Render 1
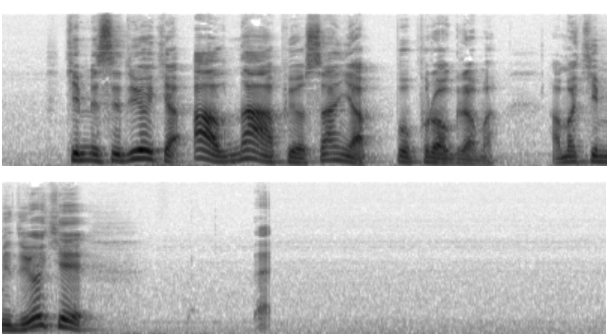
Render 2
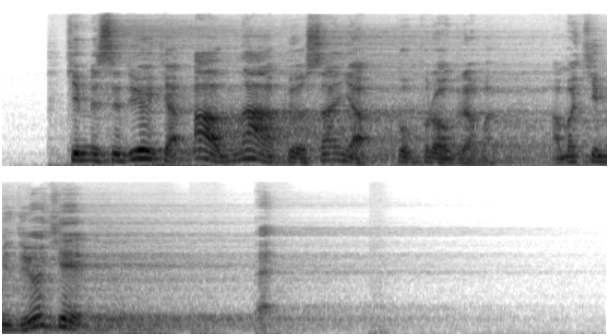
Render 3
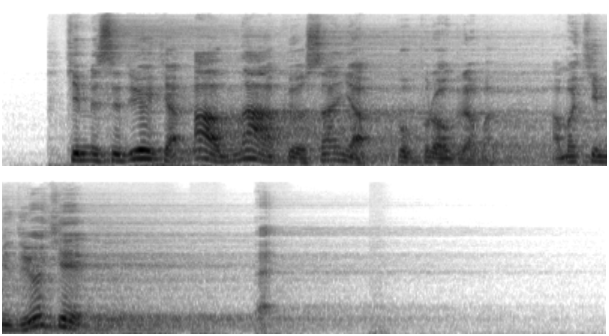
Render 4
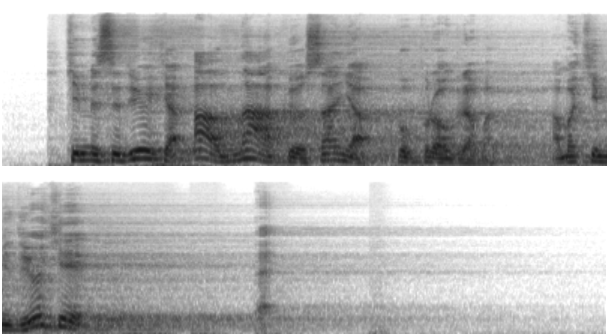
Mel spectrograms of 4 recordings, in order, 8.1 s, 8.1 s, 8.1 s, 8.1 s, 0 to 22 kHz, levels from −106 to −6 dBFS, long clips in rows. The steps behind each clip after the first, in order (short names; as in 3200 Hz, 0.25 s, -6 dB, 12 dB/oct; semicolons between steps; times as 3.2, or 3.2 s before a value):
gate with hold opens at -50 dBFS; low shelf 66 Hz +9.5 dB; two-slope reverb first 0.24 s, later 3.8 s, from -20 dB, DRR 4.5 dB
nothing audible
limiter -12 dBFS, peak gain reduction 10.5 dB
